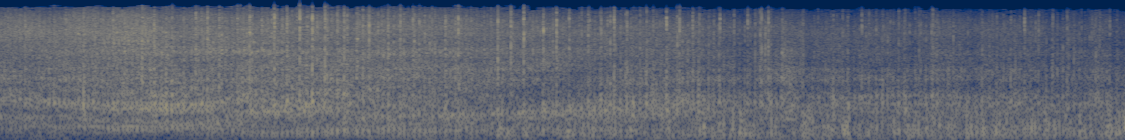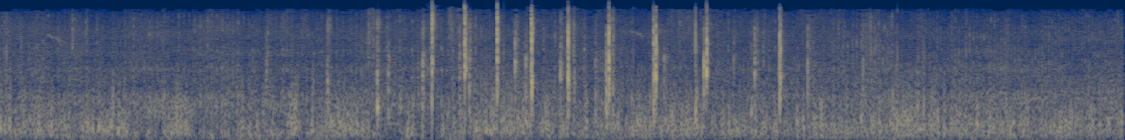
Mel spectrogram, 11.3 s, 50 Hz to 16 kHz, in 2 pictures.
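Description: Twin propeller motors of a radio-controlled Canadair CL-415 model seaplane running as it flies low, the tone dipping and then rising again in the first seconds, then running on as the model skims across the water. About eight seconds in there is a quick run of about ten sharp clicks.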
